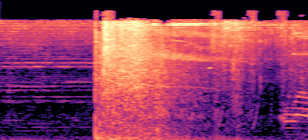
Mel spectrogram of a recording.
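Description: A toy llama piñata bursts open with a loud whooshing crash, and the whoosh slowly fades.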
